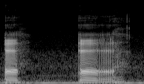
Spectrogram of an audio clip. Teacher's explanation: If you listen carefully, the only difference is how long you hold the E sound. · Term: vowel length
